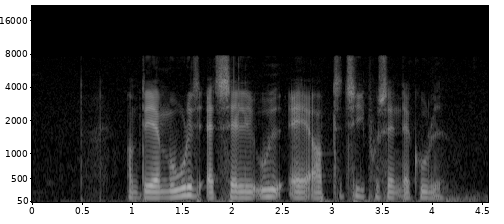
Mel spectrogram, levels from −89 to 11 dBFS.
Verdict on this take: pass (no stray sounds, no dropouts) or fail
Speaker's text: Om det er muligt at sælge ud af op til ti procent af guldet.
pass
